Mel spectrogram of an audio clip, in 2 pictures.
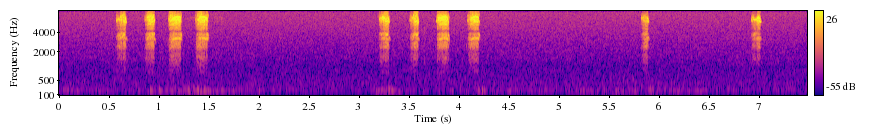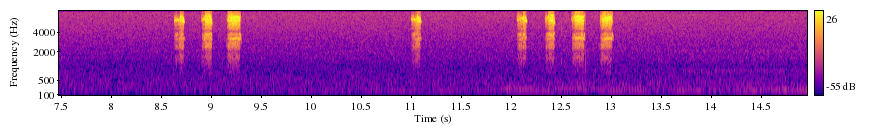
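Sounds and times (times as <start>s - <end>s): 
Eurasian blue tit calls: 0.6s - 1.5s, 3.2s - 4.2s, 8.6s - 9.3s, 12.0s - 13.1s
speech: 0.6s - 1.5s.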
